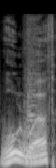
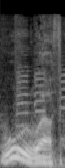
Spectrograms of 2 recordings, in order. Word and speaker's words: Woolworth: kein Karstadt sondern eins das letzte war richtig denn es wird englisch ausgesprochen denn ursprünglich kommt das Unternehmen aus den USA 1879 eröffnet der Pharma Sohn Frank Winfried Woolworth dort den ersten Laden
